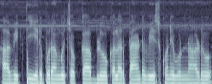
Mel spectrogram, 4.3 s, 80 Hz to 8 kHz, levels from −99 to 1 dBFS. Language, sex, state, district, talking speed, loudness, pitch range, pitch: Telugu, male, Telangana, Mahabubabad, 140 wpm, -15 LUFS, 125-130 Hz, 130 Hz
